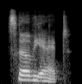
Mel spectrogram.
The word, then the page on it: serviette: Indian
